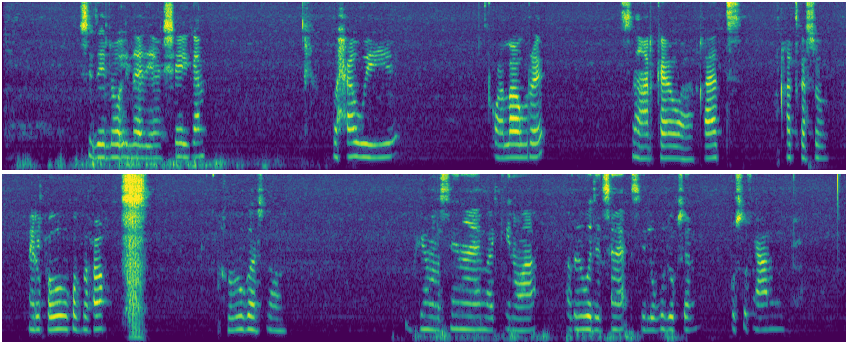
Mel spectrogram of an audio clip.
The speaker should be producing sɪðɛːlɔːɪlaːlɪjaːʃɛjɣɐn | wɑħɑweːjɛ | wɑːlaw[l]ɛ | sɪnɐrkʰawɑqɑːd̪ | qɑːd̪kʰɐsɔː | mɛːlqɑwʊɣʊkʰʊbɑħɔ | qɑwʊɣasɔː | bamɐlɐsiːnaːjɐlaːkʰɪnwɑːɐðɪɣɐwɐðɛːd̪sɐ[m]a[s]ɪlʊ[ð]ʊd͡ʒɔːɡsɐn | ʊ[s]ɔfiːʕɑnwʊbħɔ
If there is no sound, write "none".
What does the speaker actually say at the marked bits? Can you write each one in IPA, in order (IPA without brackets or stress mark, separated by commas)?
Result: ɾ, n, s, ɣ, s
